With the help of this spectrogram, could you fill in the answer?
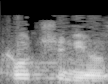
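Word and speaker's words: cochineal: Uh it's spelled coach chenille.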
